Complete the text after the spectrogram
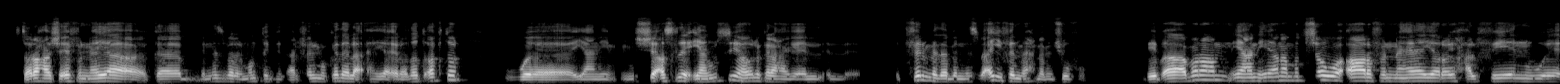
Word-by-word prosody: الصراحة 145 -1 +4
شايف 145 0 +1
إن 135 -1 -5
هي 140 -4 +4
كبالنسبة 125 +3 -5
للمُنتِج 135 0 -9
بتاع 110 -2 -10
الفيلم 145 +4 -8
وكده 145 +1 -1
لأ، - - +1
هي 125 0 -4
إيرادات 140 +4 -3
أكتر 205 +5 -2 0.4
ويعني 115 +1 -1
مش 125 +1 -5
أصل 155 +2 +3
يعني 135 +1 +2
بُصّي 170 +5 -4
هاقول 155 +2 +1
لِك 150 - -6
على 135 -1 +1
حاجة، 125 0 -5
ال 125 0 -11
ال 120 -1 -20 0.5
الفيلم 195 -6 -1
ده 140 -1 +2
بالنسبة 130 -1 -5
لأي 185 -3 +1
فيلم 140 -4 -2
إحنا 130 -2 -8
بنشوفه 125 +1 -11 0.6
بيبقى 380 - +5
عبارة 210 +8 +3
عن 210 -2 -2
يعني 165 +1 0
أنا 185 +1 -1
متشوّق 185 +1 +1
أعرف 165 -2 +6
النهاية 155 +1 0
رايحة 150 -3 -3
لفين 145 +2 -4
و 135 0 -5
145 Hz, 160 wpm, -20 LUFS, 125-160 Hz, 0.6 s, أعرف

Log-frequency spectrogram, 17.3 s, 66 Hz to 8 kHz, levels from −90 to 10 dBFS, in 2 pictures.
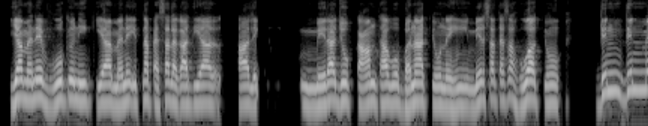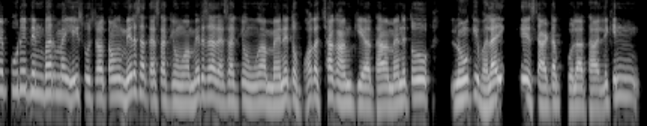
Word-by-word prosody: या 190 +4 +6
मैंने 185 +1 +3
वो 165 +2 0
क्यों 185 +1 0
नहीं 170 -1 +1
किया, 160 0 +1
मैंने 150 +3 0
इतना 170 +3 -2
पैसा 150 +2 -1
लगा 155 -2 +2
दिया 155 +1 +1
था 150 +1 -2
लेक़िन 145 -1 -4 0.7
मेरा 155 +5 +4
जो 170 0 0
काम 155 +3 +2
था 160 - +4
वो 160 0 -1
बना 155 +5 +3
क्यों 150 -2 -5
नहीं? 140 0 -1
मेरे 155 +6 -1
साथ 180 +1 -5
ऐसा 180 +3 -4
हुआ 180 +2 +3
क्यों? 155 -1 -5 0.6
दिन 250 +1 -1
दिन 255 +5 -1
में 265 0 0
पूरे 260 +1 -3
दिन 240 -2 -1
भर 230 0 +2
मैं 215 - 0
यही 195 +2 +1
सोच 195 -1 -5
रहा 195 - +2
था 190 +1 -5
हूँ 205 0 0
मेरे 210 +6 +3
साथ 225 -5 -3
ऐसा 175 +1 -2
क्यों 165 0 -5
हुआ 160 0 -2
मेरे 190 +6 -1
साथ 200 -2 +1
ऐसा 170 0 -2
क्यों 165 0 -5
हुआ? 160 +1 0
मैंने 150 +4 +1
तो 185 -2 -3
बहुत 155 +7 -6
अच्छा 205 +2 +1
काम 160 -3 +2
किया 150 -1 +1
था। 140 +1 +1
मैंने 155 +4 +1
तो 190 +2 +1 0.4
लोगों 190 +3 +7
की 205 +1 -2
भलाई 175 +5 +5
के 405 - -6
लिए 395 - +5
स्टार्टअप 150 0 0
ख़ोला 145 -1 -1
था 135 0 +1
लेक़िन 195 +8 -5
170 Hz, 230 wpm, -23 LUFS, 155-195 Hz, 0.7 s, लोगों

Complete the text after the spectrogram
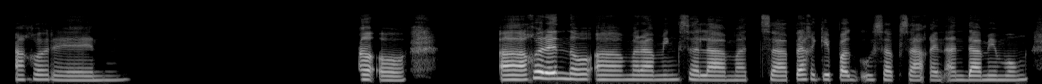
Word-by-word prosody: Ako 225 +1 -3
rin. 200 0 -7 2.3
Oo. 195 -4 0 1.0
Ah, 220 0 +6
ako 300 - -2
rin 270 -1 +9
'no, 235 -1 +1
ah, 220 0 0
maraming 220 0 -2
salamat 200 -3 -1
sa 200 -2 -2
pakikipag-usap 215 -2 -3
sa 195 -2 -3
'kin. 195 -1 -6
Ang 200 0 -5
dami 205 +1 +1
mong 205 +2 -6
210 Hz, 100 wpm, -23 LUFS, 200-220 Hz, 2.3 s, rin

